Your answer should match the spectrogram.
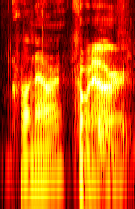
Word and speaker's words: Cronauer: Cronauer? – That's it, yeah.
